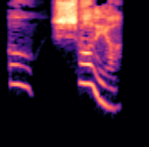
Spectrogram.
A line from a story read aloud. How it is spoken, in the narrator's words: she breathed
